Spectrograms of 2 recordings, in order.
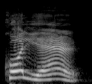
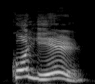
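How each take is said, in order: First: "Colher" with open e, co-lhér; pronúncia do substantivo. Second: "colher" with closed e, co-lhêr; pronúncia do verbo. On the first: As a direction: say "Colher" as the noun, open é in the last syllable. ("Colher" com e aberto, colhér) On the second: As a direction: say "colher" as the verb, closed ê in the last syllable. ("colher" com e fechado, colhêr) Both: Shown as a demonstration. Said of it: "pronúncia distinta".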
